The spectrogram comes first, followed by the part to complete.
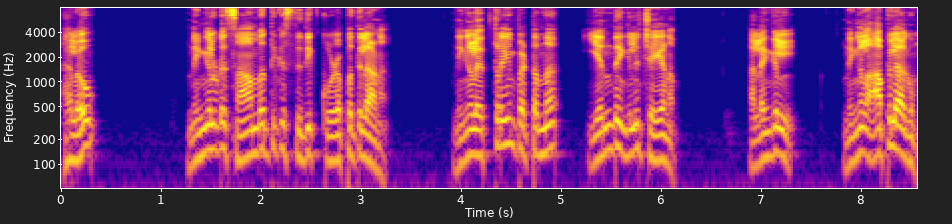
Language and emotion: Malayalam, angry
